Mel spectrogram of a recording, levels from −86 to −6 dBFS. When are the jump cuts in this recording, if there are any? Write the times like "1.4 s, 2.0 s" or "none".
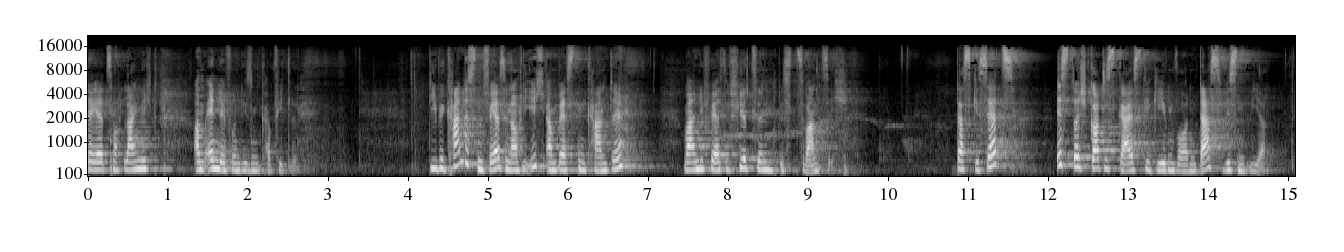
5.4 s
